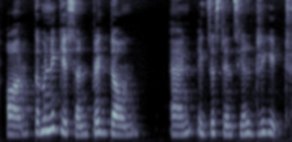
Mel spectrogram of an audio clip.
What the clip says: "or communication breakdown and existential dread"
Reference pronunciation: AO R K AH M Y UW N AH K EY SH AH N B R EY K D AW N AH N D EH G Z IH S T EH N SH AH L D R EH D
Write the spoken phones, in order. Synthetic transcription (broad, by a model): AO R K AH M Y UW N AH K EY SH AH N B R EY K D AW N AH N D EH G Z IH S T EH N S AH L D R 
